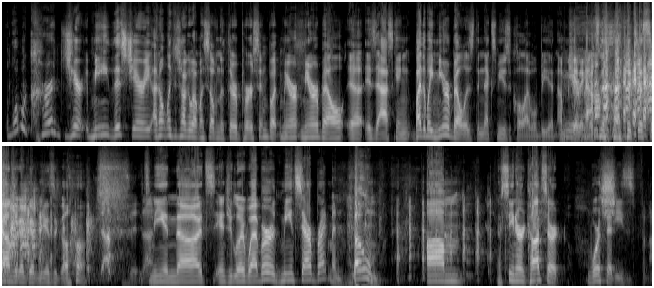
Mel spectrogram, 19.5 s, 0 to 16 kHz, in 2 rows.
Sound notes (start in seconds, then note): 8.6 laughs; 8.6 chuckles; 8.6 everybody laughing; 14.9 laughs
